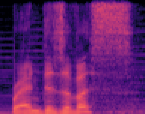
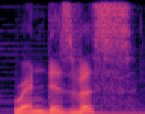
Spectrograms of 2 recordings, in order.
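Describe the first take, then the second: First: The word is sounded out as spelled. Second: The word is sounded out as spelled.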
